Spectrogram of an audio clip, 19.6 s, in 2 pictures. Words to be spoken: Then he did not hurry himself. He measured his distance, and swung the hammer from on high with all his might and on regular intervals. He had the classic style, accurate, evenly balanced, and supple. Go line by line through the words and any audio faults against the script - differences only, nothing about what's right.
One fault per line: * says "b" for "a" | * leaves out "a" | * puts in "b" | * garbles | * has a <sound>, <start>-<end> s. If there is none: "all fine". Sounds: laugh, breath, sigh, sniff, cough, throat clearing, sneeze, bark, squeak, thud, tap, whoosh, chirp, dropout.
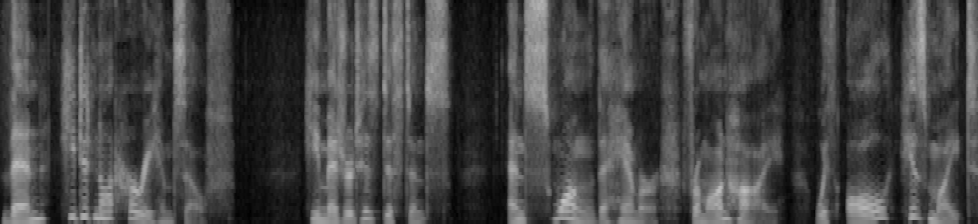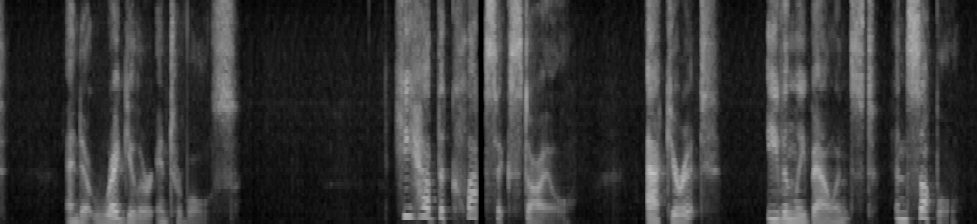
* says "at" for "on"
* has a dropout, 14.5-14.6 s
